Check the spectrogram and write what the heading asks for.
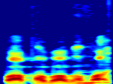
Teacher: और प वर्ग हो जाता है ओष्ठ में। प भ म ये ओष्ठ वाले हो जाते हैं। ओठों के द्वारा बोले जाते हैं।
